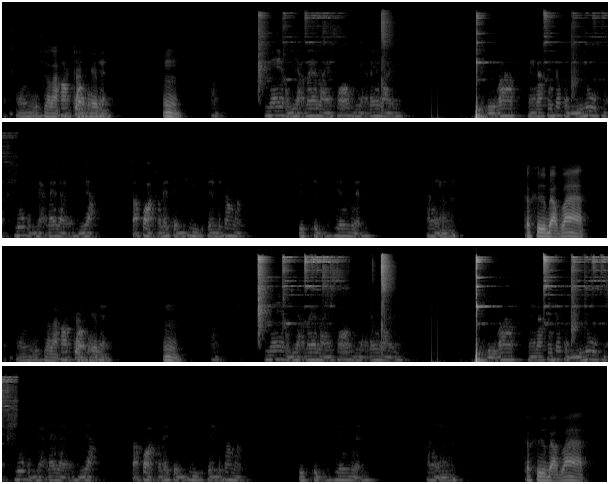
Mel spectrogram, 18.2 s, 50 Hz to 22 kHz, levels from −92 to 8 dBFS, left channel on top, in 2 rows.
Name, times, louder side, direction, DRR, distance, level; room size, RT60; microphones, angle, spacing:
voice 1, 0.2-1.5 2.4-2.7 15.6-15.9 16.9-17.8, left 5 dB, 70° left, 0.5 m, -49 dB
voice 2, 0.8-1.6 3.1-3.3 3.9-6.0 7.2-10.5 11.0-12.7 13.5-14.6 15.4-16.0, left 2 dB, 45° left, 1.5 m, -57 dB
sound 1, 3.8-5.2 5.5-5.9 7.1-7.4 8.1-9.3, right 15 dB, 65° right, 0.5 m, -36 dB
21.0 x 7.6 x 2.9 m
head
